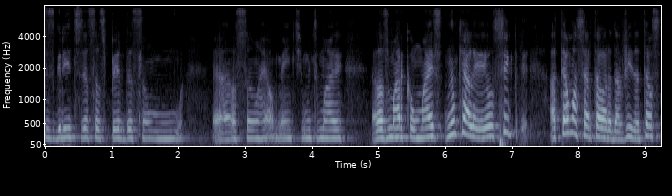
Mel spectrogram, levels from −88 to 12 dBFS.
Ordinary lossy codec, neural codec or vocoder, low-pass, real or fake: Opus, 24 kbps; none; 7.2 kHz; real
